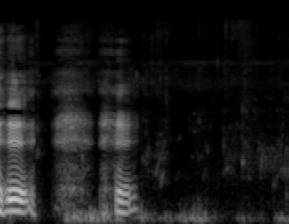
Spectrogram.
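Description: A man's voice in short utterances.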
